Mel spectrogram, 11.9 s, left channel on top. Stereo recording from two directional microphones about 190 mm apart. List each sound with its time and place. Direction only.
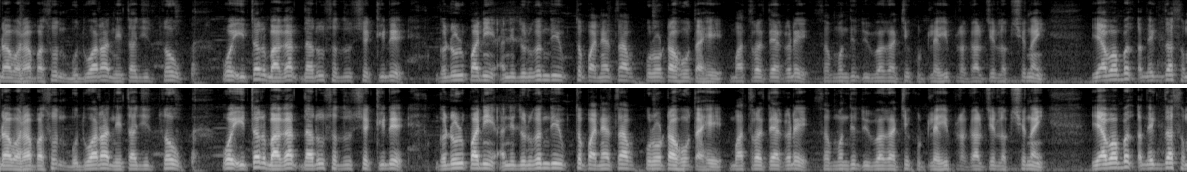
0.0 s a man's voice: 20° right (ahead or behind)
